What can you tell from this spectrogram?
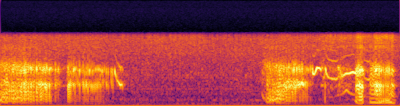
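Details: Ahji, a fat Chihuahua drifting off to sleep, gives harsh, buzzing snore breaths at the start and near the end. Short squeaky, whiny sleepy noises rise and fall over the second breath.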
